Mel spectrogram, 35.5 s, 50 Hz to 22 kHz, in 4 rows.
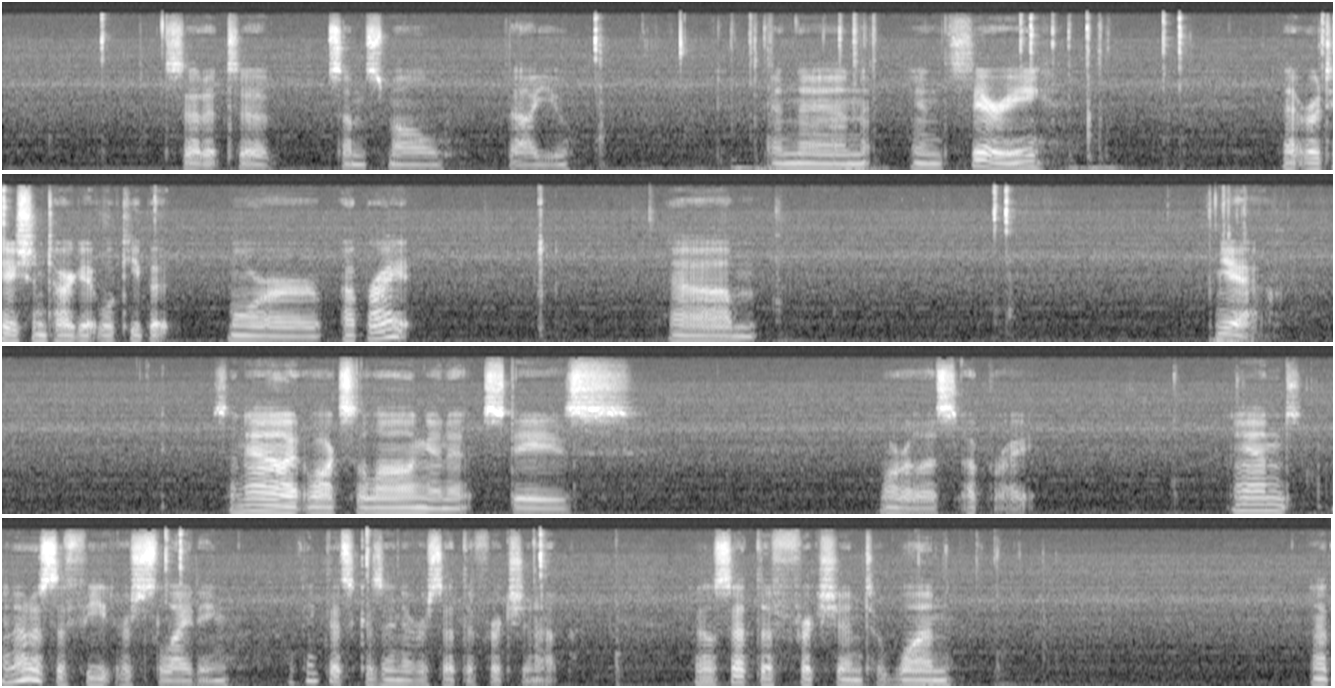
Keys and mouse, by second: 0.6-3.9 drag, 5.0 shift+space, 5.7 shift+space, 6.8 right click, 7.2 ctrl+Tab, 7.7 right click, 8.8 right click, 15.5 click, 17.1 shift+space, 25.6-27.7 middle drag, 27.7 right click, 29.1-30.3 drag, 32.9 shift+middle click.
